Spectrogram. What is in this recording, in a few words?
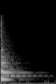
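small drum; drums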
